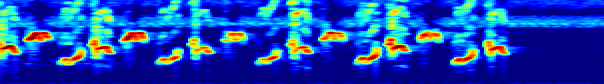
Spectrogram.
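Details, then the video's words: Cinereous tit giving a long rolling song used for training songbirds: high, quick whistled notes, rising slurs alternating with sharp chips, repeated as a steady rapid phrase about twice per second for two and a half seconds. "suara glatik batu ngeroll panjang"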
